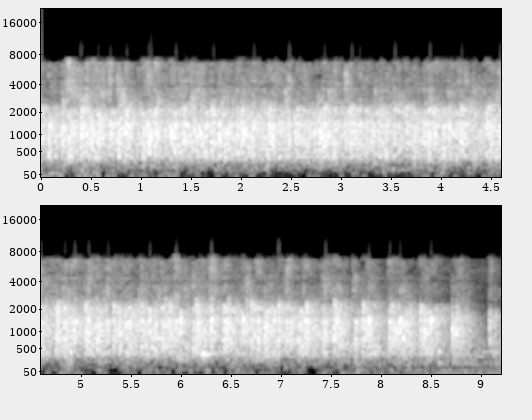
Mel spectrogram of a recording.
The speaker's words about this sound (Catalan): Segur que em deixo a moltes i a moltes persones, però a tots i a totes un sincer aplaudiment d'agraïment.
